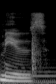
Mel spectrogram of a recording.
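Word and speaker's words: μ's: her school's idol group mu s pronounced muse her optimism friendliness and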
